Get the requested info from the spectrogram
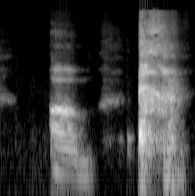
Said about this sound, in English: sorry, I keep coughing.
